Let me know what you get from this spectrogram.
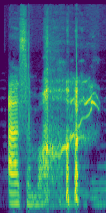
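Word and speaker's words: aasimar: into a fantasy microphone it's pronounced azamar sorry the first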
